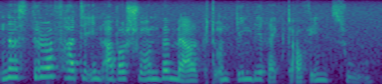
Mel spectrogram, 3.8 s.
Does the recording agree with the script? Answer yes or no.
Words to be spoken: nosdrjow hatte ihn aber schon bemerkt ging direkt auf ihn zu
no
